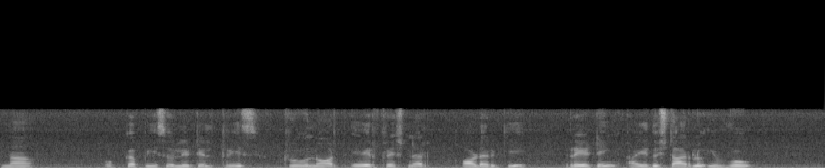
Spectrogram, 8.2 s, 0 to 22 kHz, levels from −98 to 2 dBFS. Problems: constant background noise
